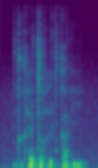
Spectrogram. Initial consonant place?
alveolar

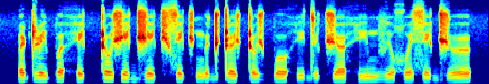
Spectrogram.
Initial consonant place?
retroflex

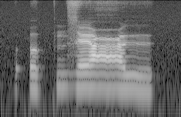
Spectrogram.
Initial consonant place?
glottal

